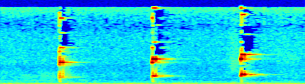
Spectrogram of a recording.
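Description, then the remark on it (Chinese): Three short electronic progress beeps from a software installer setting up the Langming industry management system client, spaced roughly a second apart, each a brief bright tone over a quiet low background hum, with no talking. “其实我们都不用看进度，就听它这个滴滴滴就可以了。”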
